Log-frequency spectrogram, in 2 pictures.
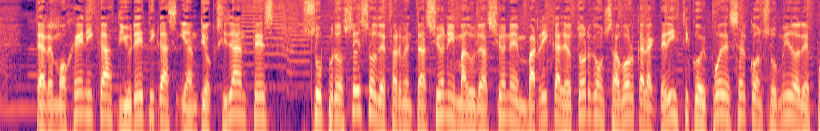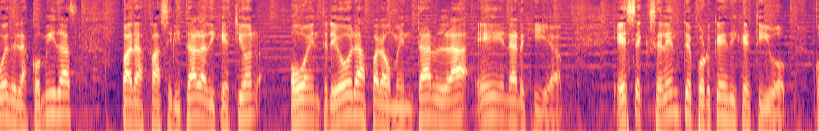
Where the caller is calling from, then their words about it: Quilmes, Buenos Aires Province, Argentina; de Quilmes.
